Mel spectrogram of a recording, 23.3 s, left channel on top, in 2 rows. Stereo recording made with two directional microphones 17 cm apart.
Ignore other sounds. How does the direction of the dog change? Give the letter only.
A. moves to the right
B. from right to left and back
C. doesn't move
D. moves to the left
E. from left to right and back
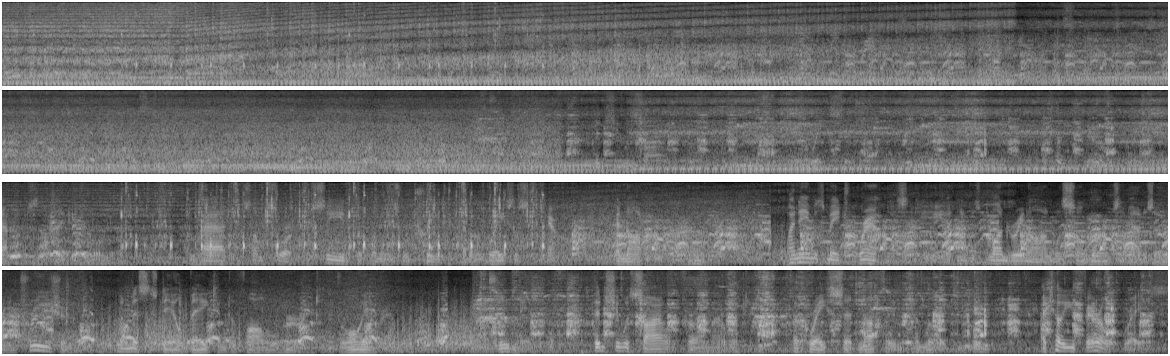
C.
